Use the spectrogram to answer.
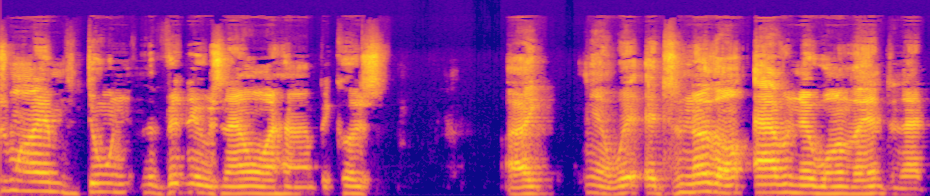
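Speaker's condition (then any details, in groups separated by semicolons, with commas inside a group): Cerebral palsy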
